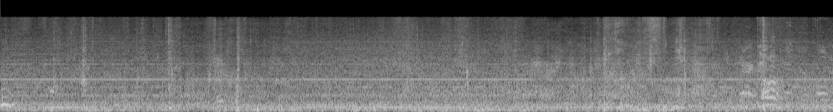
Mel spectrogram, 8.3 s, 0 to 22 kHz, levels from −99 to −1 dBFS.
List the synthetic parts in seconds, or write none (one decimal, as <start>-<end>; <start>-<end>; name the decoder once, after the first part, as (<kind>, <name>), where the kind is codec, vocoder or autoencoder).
1.7-2.9 (codec, HILCodec); 5.3-7.1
